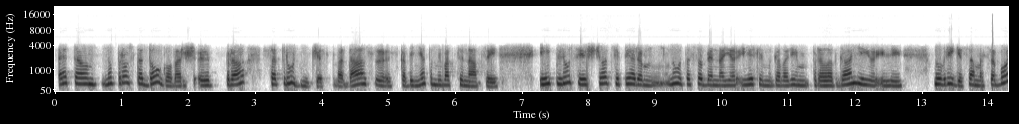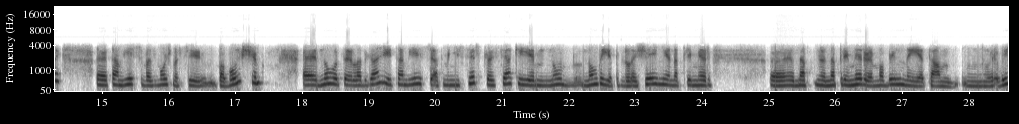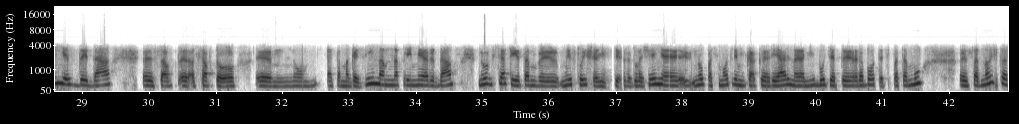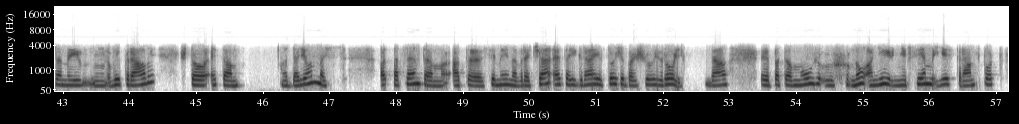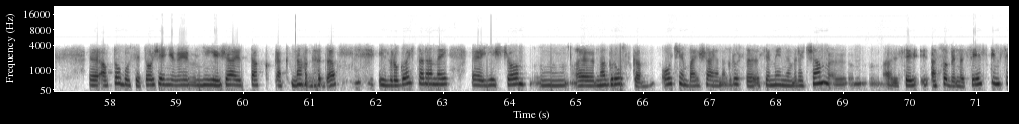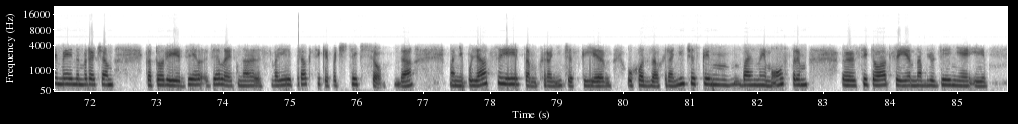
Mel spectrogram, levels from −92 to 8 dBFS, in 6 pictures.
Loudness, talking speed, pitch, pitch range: -17 LUFS, 105 wpm, 220 Hz, 195-245 Hz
